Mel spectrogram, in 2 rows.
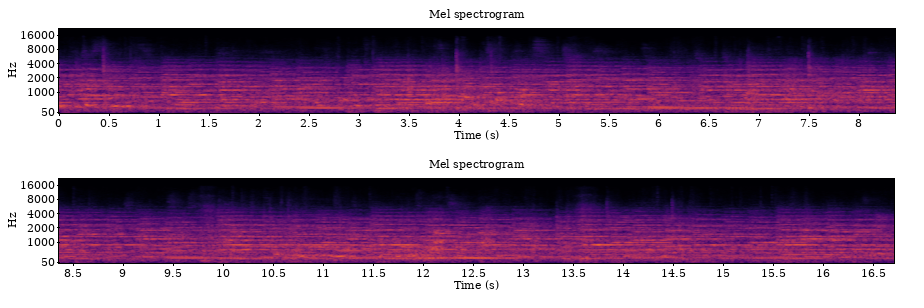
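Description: A ring of six C. & G. Mears bells of 1846, tenor in A, being change-rung full circle, heard from inside the ground-floor ringing chamber: the bells strike one after another in a steady, unbroken rhythm.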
